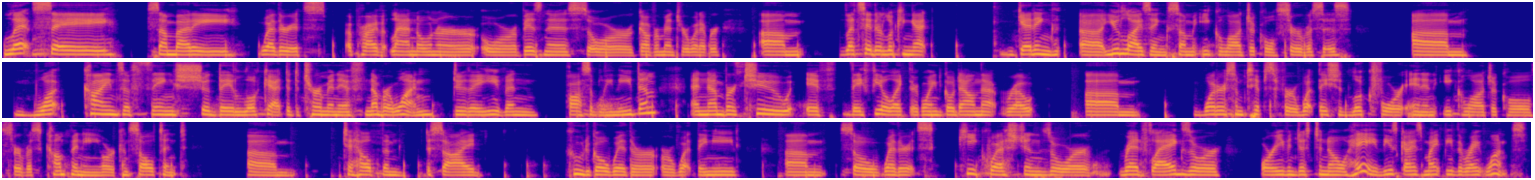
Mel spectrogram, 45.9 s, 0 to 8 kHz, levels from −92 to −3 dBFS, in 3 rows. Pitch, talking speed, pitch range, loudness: 185 Hz, 150 wpm, 170-195 Hz, -23 LUFS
